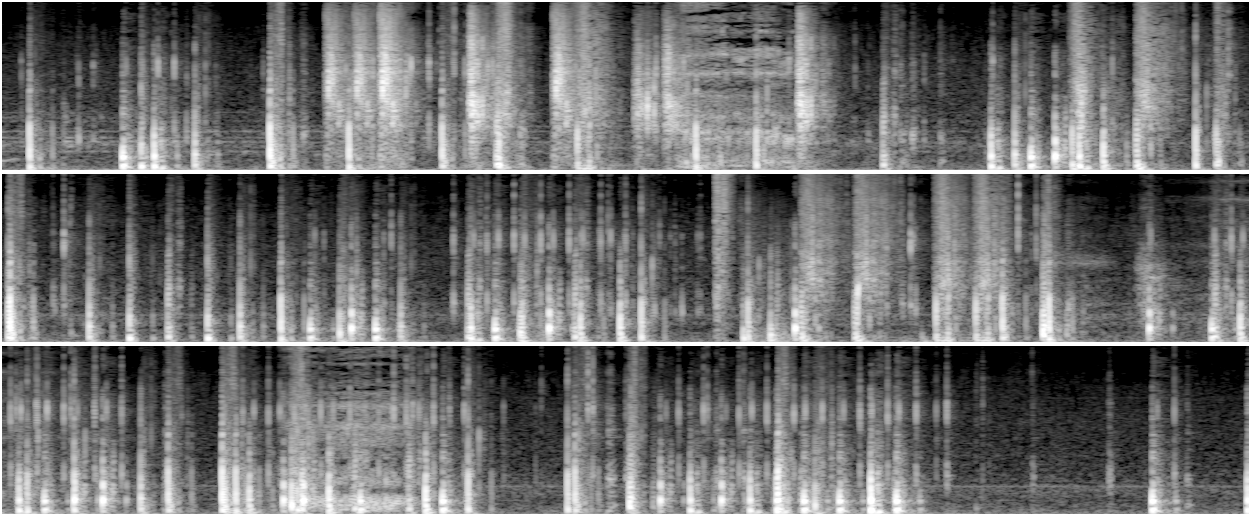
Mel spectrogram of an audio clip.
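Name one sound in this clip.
Stone blocks crunch as they break in a video game.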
